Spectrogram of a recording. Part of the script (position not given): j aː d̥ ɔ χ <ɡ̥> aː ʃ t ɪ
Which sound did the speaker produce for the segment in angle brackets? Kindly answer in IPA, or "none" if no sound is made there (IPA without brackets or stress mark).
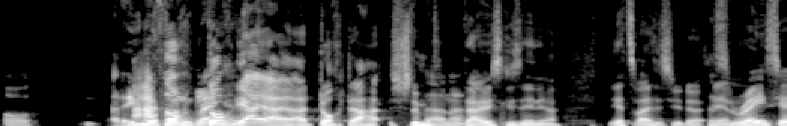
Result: d̥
